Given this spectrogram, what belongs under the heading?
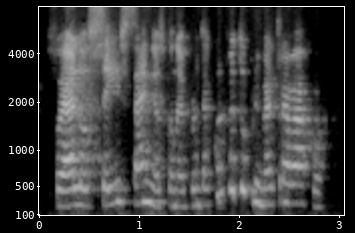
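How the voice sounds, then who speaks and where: This high-pitched woman's speech shows ordinary pitch variation. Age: 20s. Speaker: architect and entrepreneur. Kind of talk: casual interview.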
